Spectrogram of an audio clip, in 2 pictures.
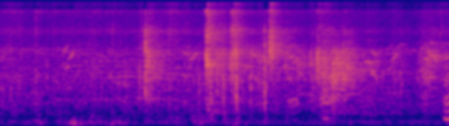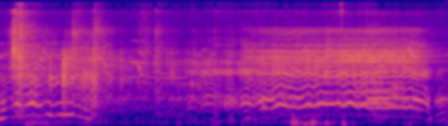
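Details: Goat bleats over a noisy background of knocks and rustling, rising into a long, wavering, nasal bleat toward the end.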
